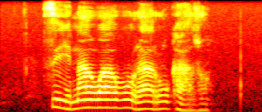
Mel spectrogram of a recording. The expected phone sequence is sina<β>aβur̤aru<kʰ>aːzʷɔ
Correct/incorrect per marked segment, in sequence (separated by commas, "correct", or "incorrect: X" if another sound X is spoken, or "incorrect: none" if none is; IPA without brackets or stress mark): incorrect: w, correct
